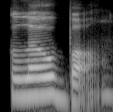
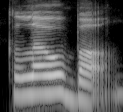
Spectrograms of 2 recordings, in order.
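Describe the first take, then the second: The two takes are said the same way.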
